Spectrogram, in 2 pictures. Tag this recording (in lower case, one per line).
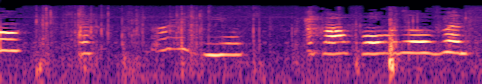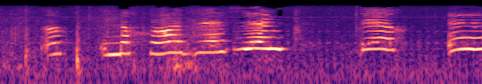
speech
